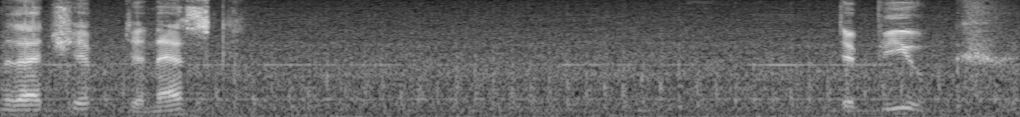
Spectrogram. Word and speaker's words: Dubuque: you say the name of that ship danesque dubuque dubuque that's right thank you you're welcome sister ship dubuque warrior flight 10 miles to the east inbound for full stops worry flight this is dubuque take up a starboard delta one thousand feet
